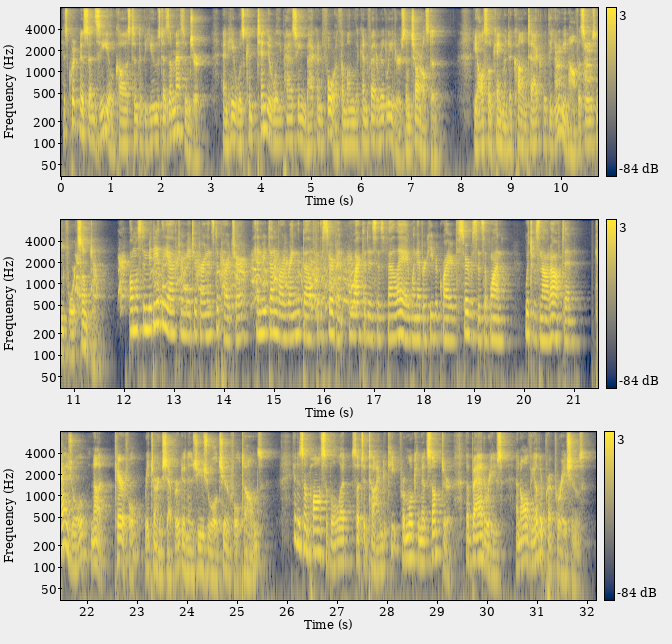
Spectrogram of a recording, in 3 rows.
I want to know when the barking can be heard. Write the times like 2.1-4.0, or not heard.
9.8-16.9.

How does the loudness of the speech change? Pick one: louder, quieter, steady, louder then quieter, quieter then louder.
steady.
